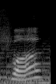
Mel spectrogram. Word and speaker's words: pho: Actually, it's pronounced pho.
